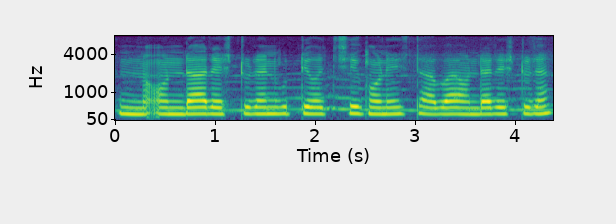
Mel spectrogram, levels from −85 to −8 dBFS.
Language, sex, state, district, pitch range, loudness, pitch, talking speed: Odia, female, Odisha, Sambalpur, 225-235 Hz, -15 LUFS, 230 Hz, 150 wpm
